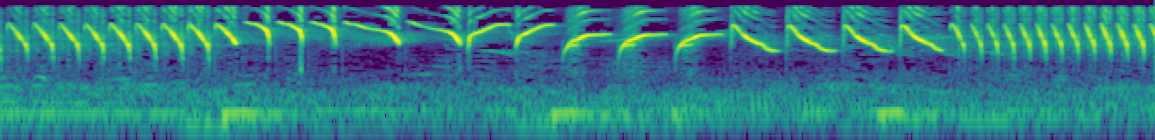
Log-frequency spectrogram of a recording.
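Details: Canary song used to stimulate a young canary, a fast, lively series of clear, whistled downslurred notes, rolling rapid trills and swooping phrases, repeated several times a second.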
